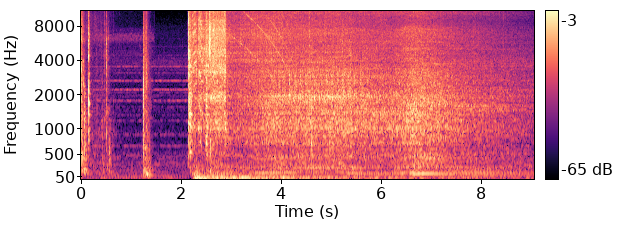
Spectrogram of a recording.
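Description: A car engine starts up and pulls away on a road heading out of town toward a farm. A few sharp clicks come first, then the engine catches into a loud, steady roar that holds to the end.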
